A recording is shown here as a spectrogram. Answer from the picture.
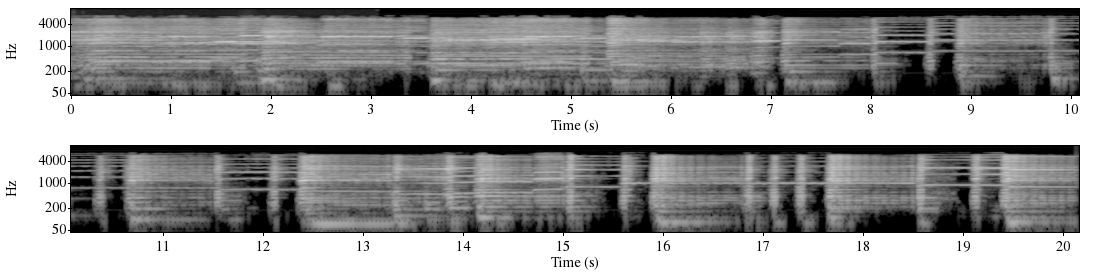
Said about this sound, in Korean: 지금 들리는 리드 사운드가 이제 에코 챔버를 통해 잔향감을 얻은 부분이죠.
